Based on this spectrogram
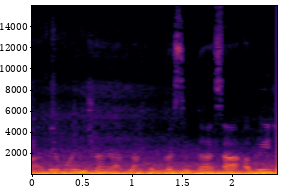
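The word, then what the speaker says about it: Des Moines: देमोईन असं पडलेलं आहे डी एस एम ओ आय एन इ एस असं याचं स्पेलिंग आहे त्यामुळे ते वाचताना कन्फ्युजन होऊ शकतं त्यासाठी मी तर आधीच गुगल वर उच्चार चेक केला की काय याचा उच्चार आहे तर याचा फ्रेंच भाषेत देमोईन असाच उच्चार आहे खूप ऐतिहासिक परंपरा असलेलं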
